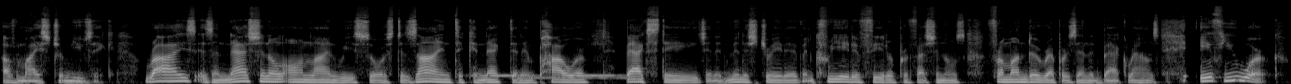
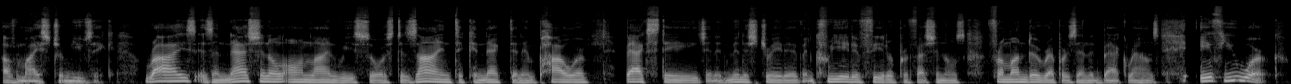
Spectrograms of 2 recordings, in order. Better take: second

